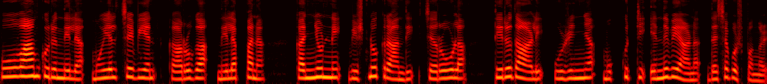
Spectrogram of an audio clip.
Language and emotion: Malayalam, neutral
